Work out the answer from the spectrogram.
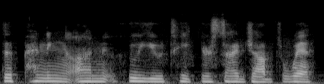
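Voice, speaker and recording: A woman's voice: extremely low pitch, steady tone, unhurried, faint music behind, rough recording. A woman speaking in character in a roleplay, thoughtful and diplomatic, reasoning things through aloud. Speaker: roleplay player.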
